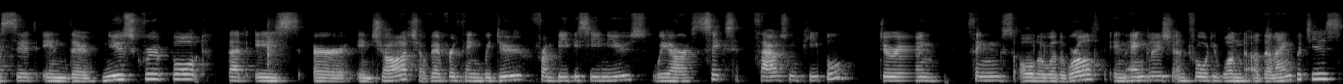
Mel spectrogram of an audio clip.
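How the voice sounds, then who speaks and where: Speaking at a fairly slow pace, a woman with a Danish accent uses a fairly low pitch and ordinary pitch variation on a very clean recording with a silent background. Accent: Danish, still quite noticeable. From Denmark. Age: 50s. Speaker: news executive. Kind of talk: lecture. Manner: reading from a script.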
